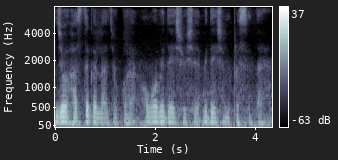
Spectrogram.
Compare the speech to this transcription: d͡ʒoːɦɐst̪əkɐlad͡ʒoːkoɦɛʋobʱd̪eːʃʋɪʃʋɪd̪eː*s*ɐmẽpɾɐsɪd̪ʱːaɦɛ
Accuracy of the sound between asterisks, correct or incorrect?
incorrect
